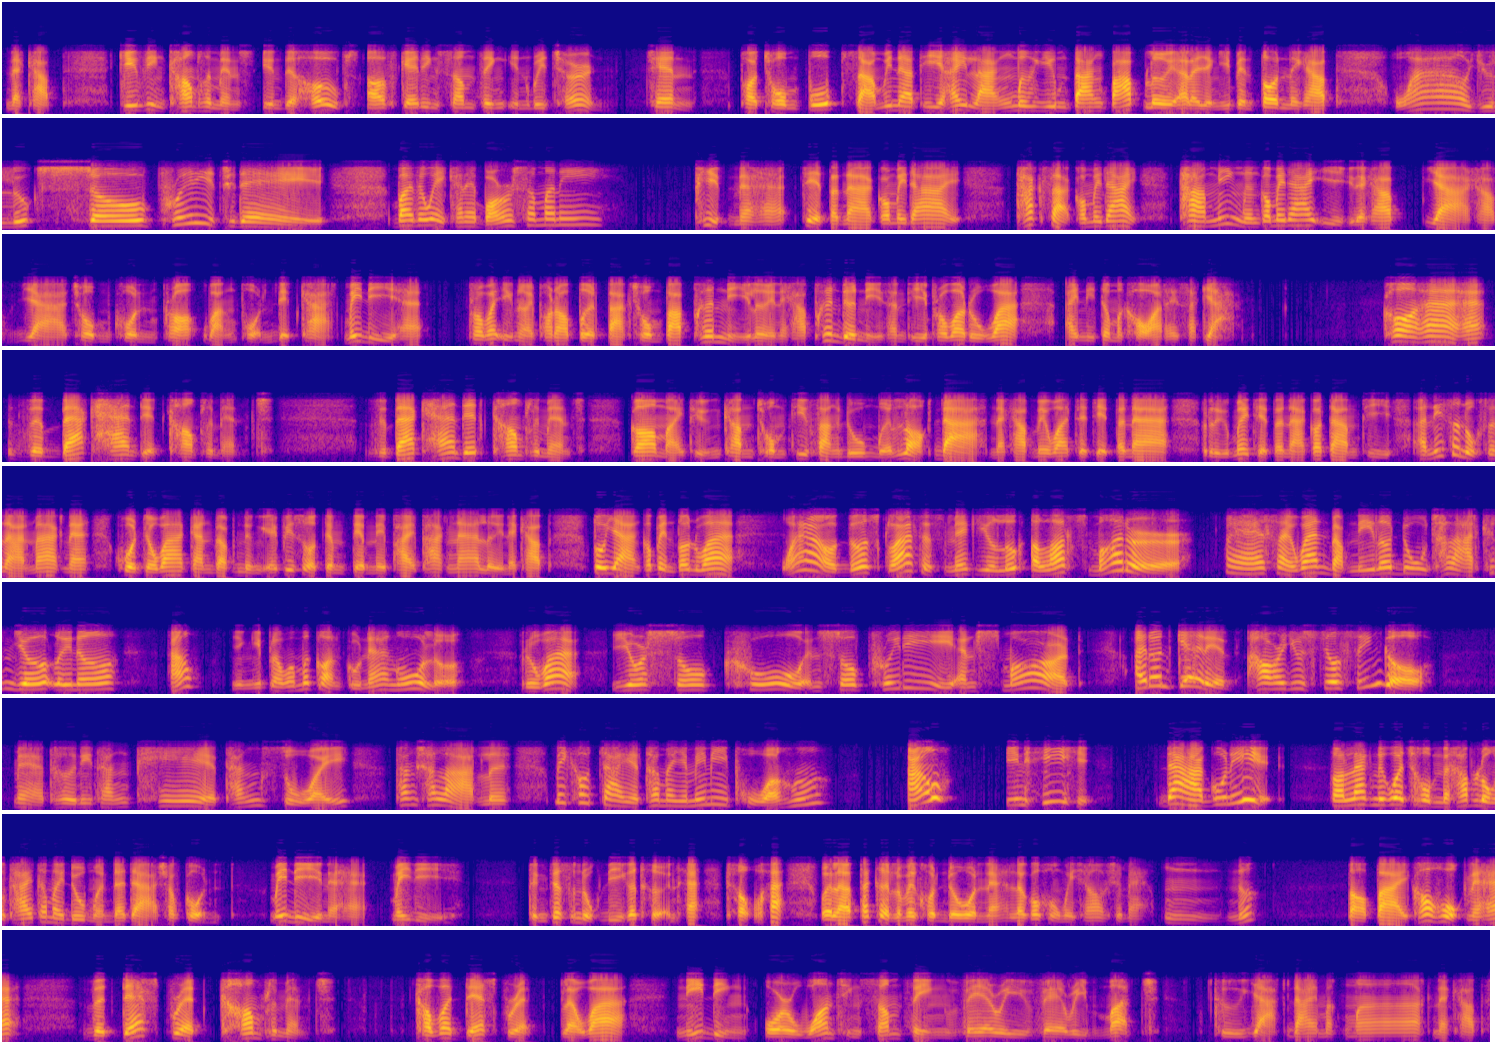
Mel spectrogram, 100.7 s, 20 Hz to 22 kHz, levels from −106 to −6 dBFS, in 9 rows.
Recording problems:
phone-call audio

